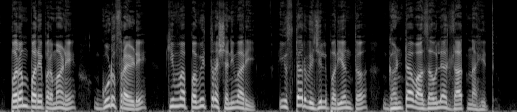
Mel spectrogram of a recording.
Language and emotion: Marathi, neutral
